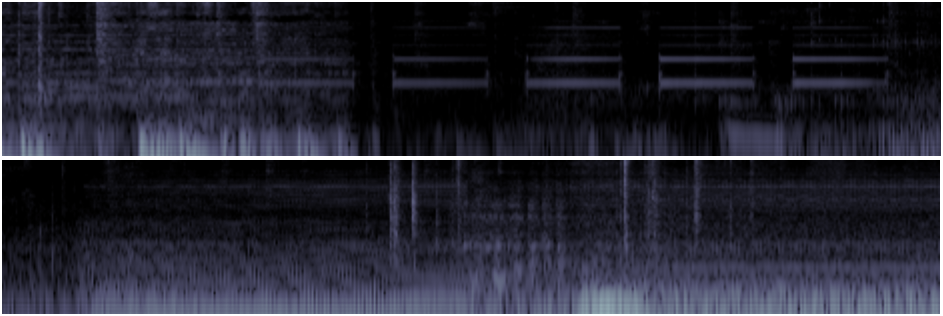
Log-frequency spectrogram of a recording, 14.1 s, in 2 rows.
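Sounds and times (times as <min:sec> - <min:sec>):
engine cranking and idling: 0:06.6 - 0:14.0.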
